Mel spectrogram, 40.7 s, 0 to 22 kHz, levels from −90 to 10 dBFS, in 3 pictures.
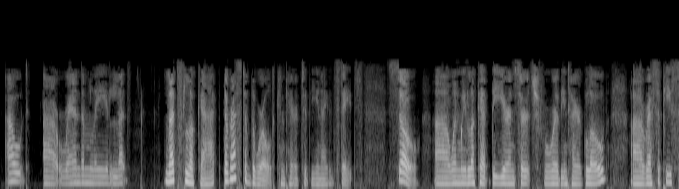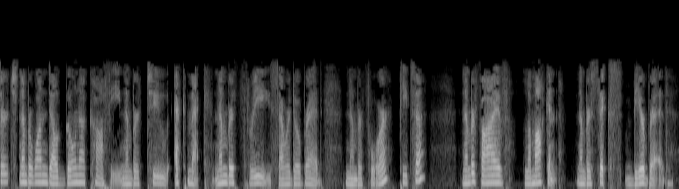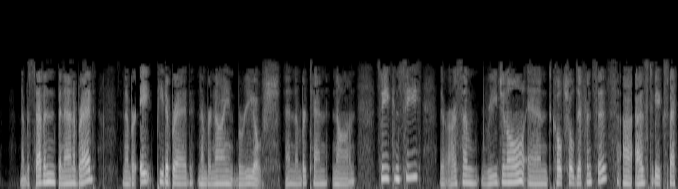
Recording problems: garbled, watery; slightly; nothing above 5 kHz
muffled; very slightly; fading above 4.5 kHz

